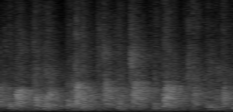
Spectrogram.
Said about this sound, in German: dann bitte ich nochmal um einen Applaus abschließend.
